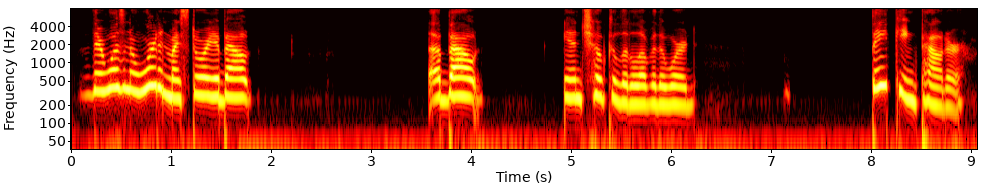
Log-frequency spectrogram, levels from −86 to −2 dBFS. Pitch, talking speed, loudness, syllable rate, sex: 270 Hz, 105 wpm, -18 LUFS, 6.3 syllables/s, female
